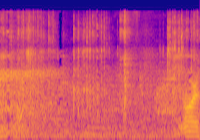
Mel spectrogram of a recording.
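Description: Clay poker chips clicking against one another as a player handles his stack, a quick run of small clicks that fades near the end.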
